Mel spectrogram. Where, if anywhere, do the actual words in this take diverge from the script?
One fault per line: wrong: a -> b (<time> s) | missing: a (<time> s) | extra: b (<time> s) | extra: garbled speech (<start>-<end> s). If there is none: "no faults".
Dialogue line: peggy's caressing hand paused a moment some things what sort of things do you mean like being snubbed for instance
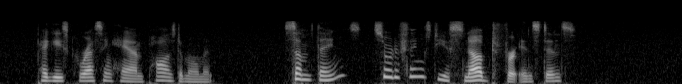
missing: what (3.6 s)
missing: mean like being (4.5 s)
